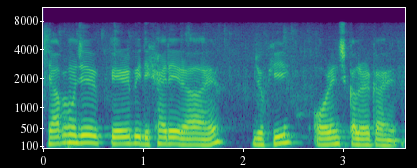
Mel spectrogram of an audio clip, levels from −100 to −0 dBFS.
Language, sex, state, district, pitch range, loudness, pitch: Hindi, male, Arunachal Pradesh, Lower Dibang Valley, 135-170 Hz, -13 LUFS, 150 Hz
